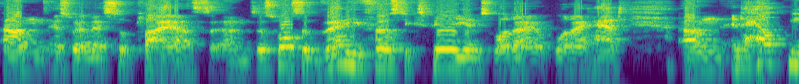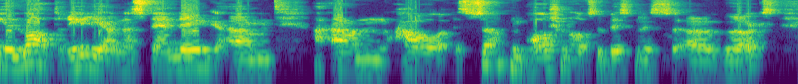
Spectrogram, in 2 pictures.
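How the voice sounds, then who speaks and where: With a strong German accent, a man speaks at a moderate pace against noticeable background noise. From Germany. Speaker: business executive. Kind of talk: interview. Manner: hesitant, many fillers.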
